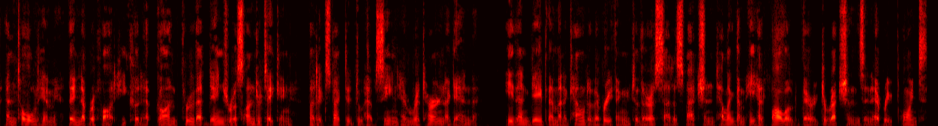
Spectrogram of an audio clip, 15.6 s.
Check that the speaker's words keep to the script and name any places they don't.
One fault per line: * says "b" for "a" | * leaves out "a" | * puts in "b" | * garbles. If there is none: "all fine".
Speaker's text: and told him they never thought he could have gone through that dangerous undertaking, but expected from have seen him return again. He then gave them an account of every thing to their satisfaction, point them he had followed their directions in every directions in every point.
* says "to" for "from"
* says "telling" for "point"
* leaves out "directions in every"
